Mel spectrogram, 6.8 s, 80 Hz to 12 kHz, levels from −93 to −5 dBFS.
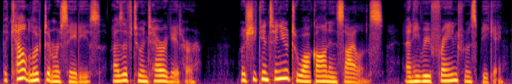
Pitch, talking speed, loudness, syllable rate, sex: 210 Hz, 200 wpm, -16 LUFS, 6.3 syllables/s, female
